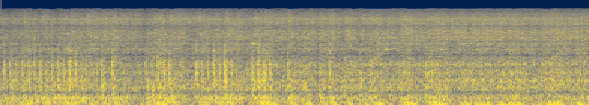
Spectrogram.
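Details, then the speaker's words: LuAZ after repair of loose, unscrewed parts, choke still on, warming; steady, even idle with light mechanical patter over the exhaust, no misses or knocks, running well enough to drive. "Не, ну хоть уже работает, можно двигаться. Да. Красота."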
